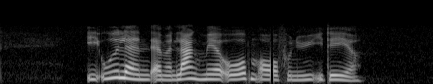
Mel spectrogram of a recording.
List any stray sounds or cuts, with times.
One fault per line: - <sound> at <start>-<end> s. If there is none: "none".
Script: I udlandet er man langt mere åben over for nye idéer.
- dropout at 2.7-2.7 s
